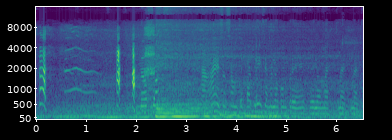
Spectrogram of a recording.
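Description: A vehicle engine running with a low, steady hum that grows louder about two seconds in and fades again near the end.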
